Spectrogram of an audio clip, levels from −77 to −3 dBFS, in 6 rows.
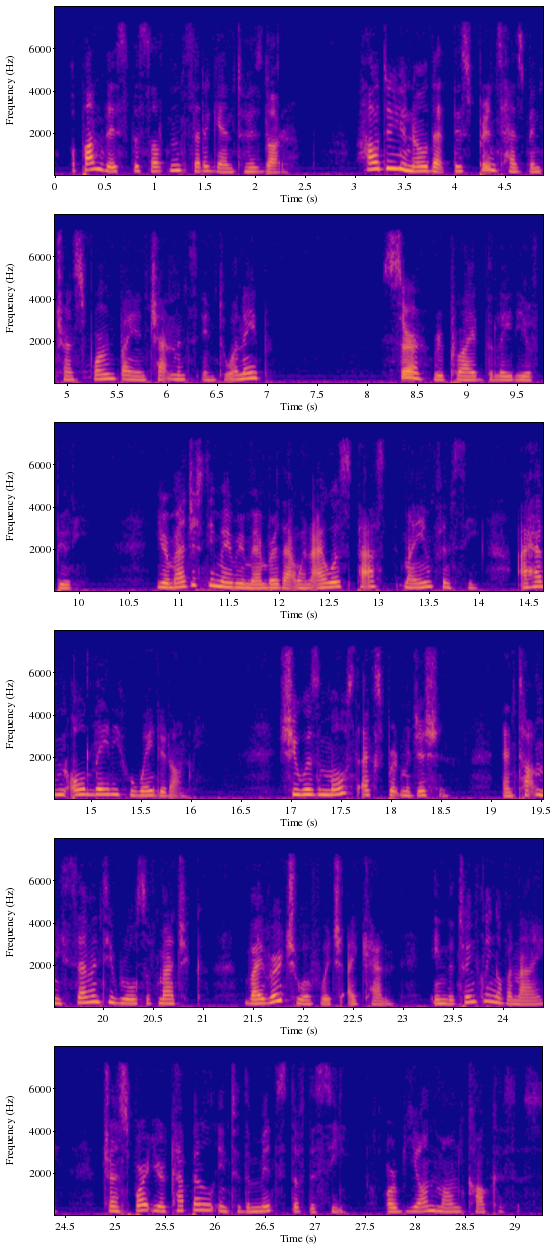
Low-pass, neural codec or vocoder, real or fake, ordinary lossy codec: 7.2 kHz; vocoder, 22.05 kHz, 80 mel bands, WaveNeXt; fake; MP3, 64 kbps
